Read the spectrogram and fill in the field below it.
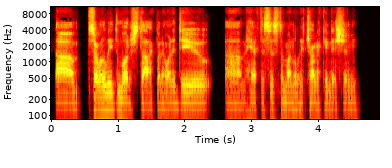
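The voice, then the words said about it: Congested voice from a cold. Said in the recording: “I'm actually getting a cold right now. You can probably hear it in my voice.”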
